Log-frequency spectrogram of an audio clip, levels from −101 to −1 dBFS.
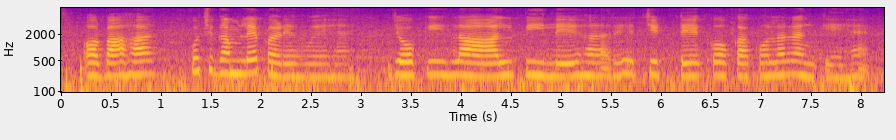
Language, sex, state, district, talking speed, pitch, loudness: Hindi, female, Punjab, Pathankot, 130 wpm, 220 Hz, -17 LUFS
